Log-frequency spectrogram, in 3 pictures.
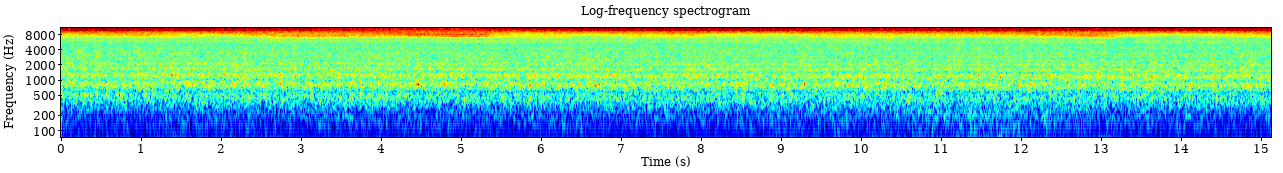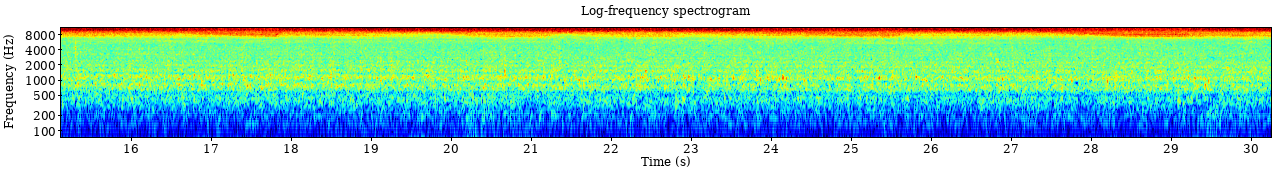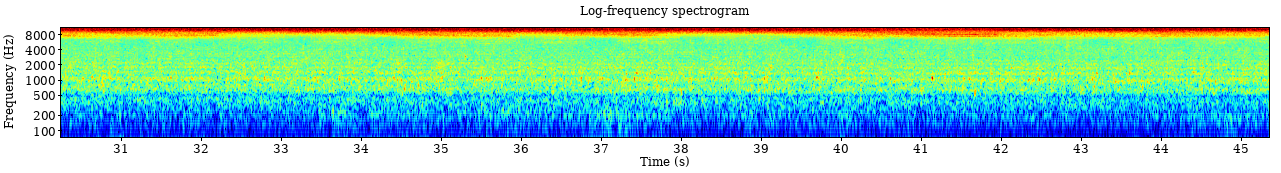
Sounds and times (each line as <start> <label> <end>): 0.0 river 45.3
